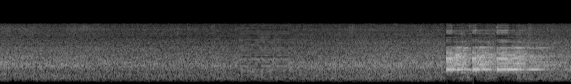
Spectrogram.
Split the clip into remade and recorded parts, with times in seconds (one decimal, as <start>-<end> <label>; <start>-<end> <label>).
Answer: 0.0-2.4 recorded; 2.4-2.9 remade; 2.9-5.7 recorded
